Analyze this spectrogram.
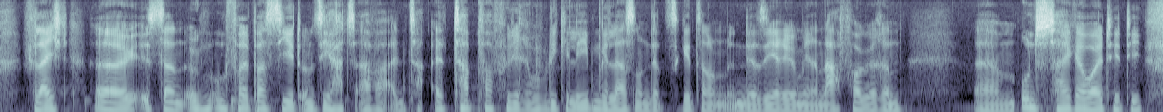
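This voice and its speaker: A man at medium pitch, monotone and flat in intonation, at a very fast pace. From Mainz, Germany. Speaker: podcast co-host. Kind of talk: casual chat. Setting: carnival float. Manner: hesitant, many fillers.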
